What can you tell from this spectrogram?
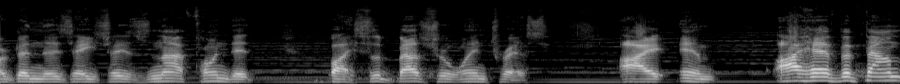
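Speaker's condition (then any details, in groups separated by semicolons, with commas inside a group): Ataxia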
